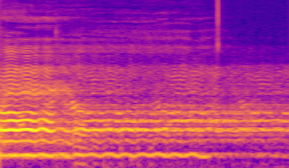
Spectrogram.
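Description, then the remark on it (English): A sustained sung vocal note, drenched in a delay and reverb effect with a dub sound, slides slightly in pitch before ringing out as a smeared, echoing tail. It's loud, with no other talking. “interesting delay and reverb, mm-hmm.”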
